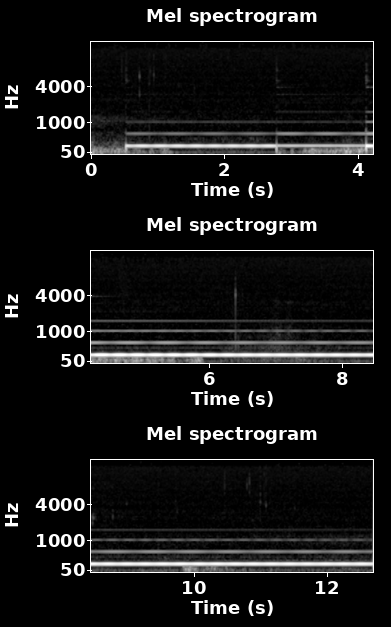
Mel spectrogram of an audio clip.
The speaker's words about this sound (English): And so what I'll do is sound the bell again.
